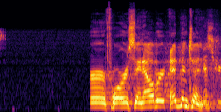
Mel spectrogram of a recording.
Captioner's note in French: voix de l'interprète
